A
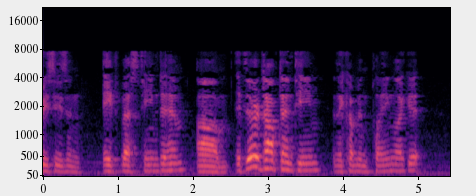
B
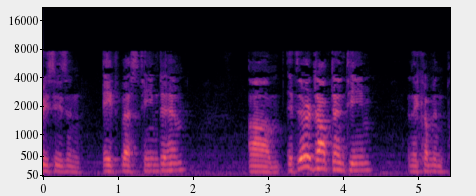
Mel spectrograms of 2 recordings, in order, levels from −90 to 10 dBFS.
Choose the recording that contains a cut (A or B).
A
